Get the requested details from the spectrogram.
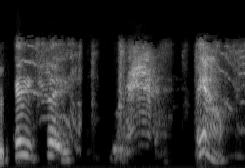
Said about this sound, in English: Kitty, oh my god. Meow. Oh, someone's angry.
